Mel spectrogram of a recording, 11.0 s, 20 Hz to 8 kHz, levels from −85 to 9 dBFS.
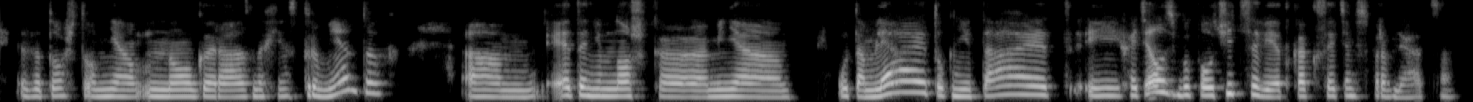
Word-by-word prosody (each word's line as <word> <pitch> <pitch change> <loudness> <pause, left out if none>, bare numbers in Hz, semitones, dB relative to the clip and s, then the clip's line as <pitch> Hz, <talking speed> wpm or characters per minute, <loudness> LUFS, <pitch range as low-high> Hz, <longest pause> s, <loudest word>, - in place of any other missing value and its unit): за 205 0 -3
то, 215 +2 -4
что 220 - -7
у - - -1
меня 200 -1 +1
много 200 0 +2
разных 195 +1 -2
инструментов, 245 - -2 0.6
ам, 190 0 -2
это 240 -5 +2
немножко 205 -3 +1
меня 190 -2 +1 0.3
утомляет, 270 +11 +3
угнетает, 240 +4 0 0.2
и 220 0 0
хотелось 255 +5 +3
бы 240 +1 +2
получить 235 +4 +2
совет, 200 -7 +1
как 205 0 -1
с - - -17
этим 215 0 -2
справляться. 195 -2 -8
205 Hz, 125 wpm, -22 LUFS, 195-235 Hz, 0.6 s, утомляет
